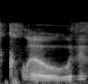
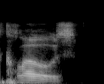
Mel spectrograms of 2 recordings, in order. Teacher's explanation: with the voiced TH sound, tongue out on the top teeth, pressing against the top teeth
